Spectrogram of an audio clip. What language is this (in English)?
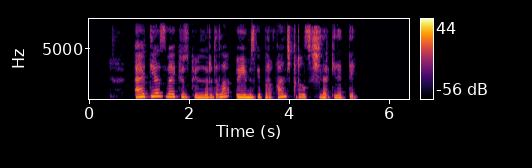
Uyghur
